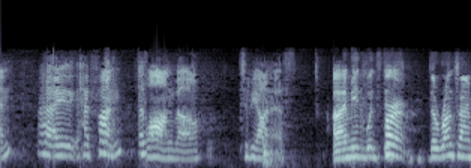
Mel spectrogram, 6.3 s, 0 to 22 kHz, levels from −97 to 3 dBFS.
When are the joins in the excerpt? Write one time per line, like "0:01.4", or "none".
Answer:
0:01.9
